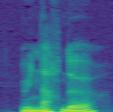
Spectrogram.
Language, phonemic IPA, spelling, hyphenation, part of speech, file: French, /aʁ.dœʁ/, ardeur, ar‧deur, noun, Fr-ardeur.ogg
- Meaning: 1. intense heat 2. ardour, fervour, passion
